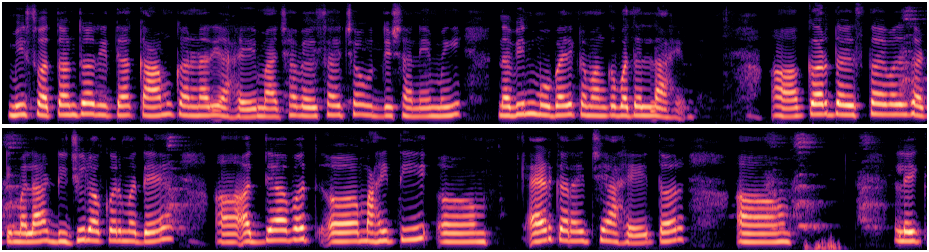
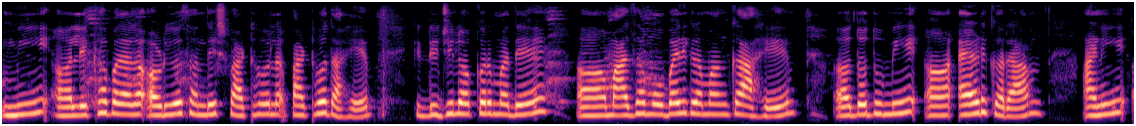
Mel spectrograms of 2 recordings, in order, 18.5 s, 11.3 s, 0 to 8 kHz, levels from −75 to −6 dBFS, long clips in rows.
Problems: background sounds at intervals, continuous background conversations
